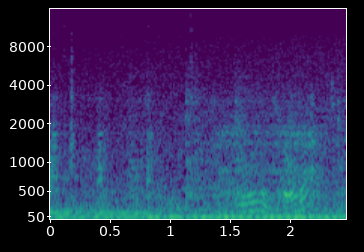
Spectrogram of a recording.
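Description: Ratchet wrench clicking in faint, irregular ticks as a socket turns a nut on the frame bracket bolts, over a low steady hum.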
